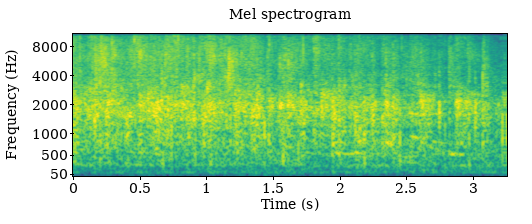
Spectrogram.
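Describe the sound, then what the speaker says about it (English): Audience clapping at a Children's Day program, a dense, steady round of applause from a crowd of many hands, loud and continuous throughout. "Big round of applause."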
